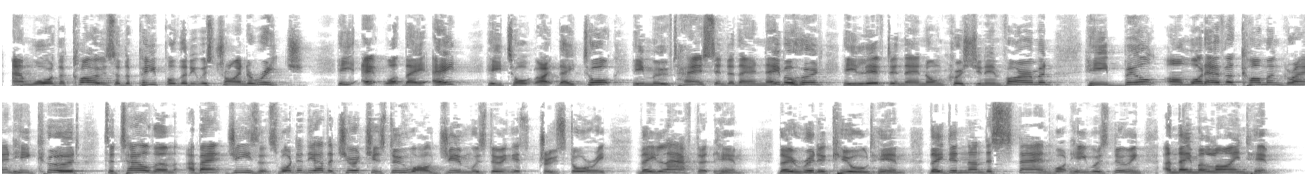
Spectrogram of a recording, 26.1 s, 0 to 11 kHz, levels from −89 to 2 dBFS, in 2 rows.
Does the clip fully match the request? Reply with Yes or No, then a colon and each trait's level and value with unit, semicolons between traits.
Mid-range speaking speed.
Yes: average, 180 wpm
